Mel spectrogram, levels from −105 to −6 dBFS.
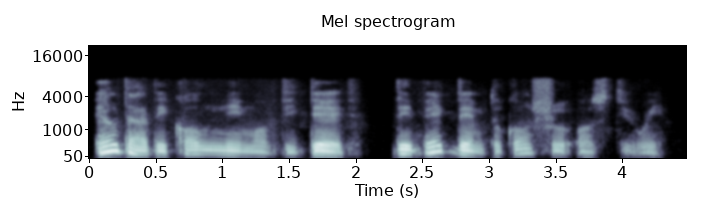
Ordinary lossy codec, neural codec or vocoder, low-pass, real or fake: none; codec, 16 kHz, 6 kbps, DAC; none; fake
